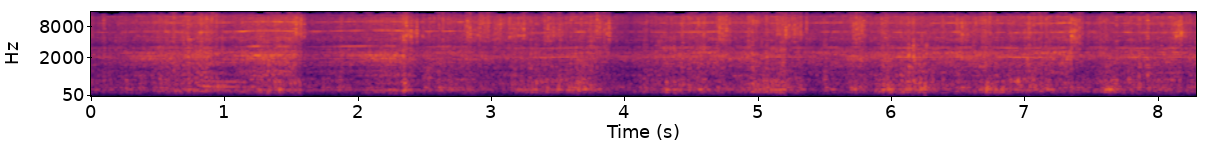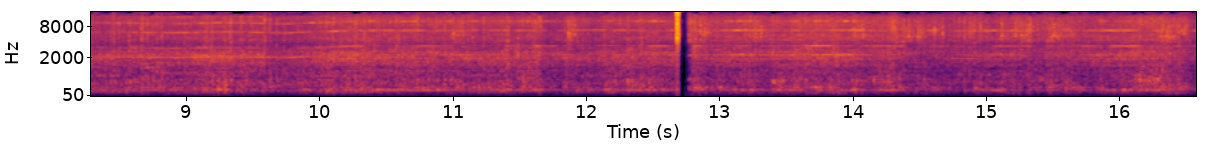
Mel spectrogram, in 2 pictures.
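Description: A mixing machine churns dough for a kacang disco peanut coating with a steady, dense whirring and rumbling, constant and fairly loud, plus one sharp click near the end; no voices.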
